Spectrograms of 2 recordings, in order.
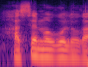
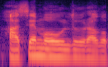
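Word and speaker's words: Acemoğlu: 여기서도 되게, 그러니까 저는 개인적으로는 요 아세모글루, 뭐 이제 터키 사람이니까 원래 이 사람 이름은 아세모글루가 아니라 아세모울루라고 발음을 해야 되지만, 어쨌든 그냥 우리나라에서 다 아세모글루라고 하는 것 같아요.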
